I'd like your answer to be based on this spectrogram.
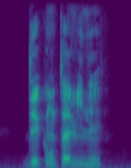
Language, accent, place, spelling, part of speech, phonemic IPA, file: French, France, Lyon, décontaminer, verb, /de.kɔ̃.ta.mi.ne/, LL-Q150 (fra)-décontaminer.wav
- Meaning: to decontaminate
